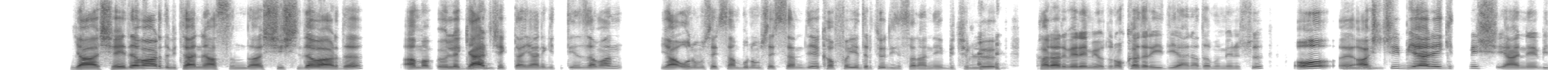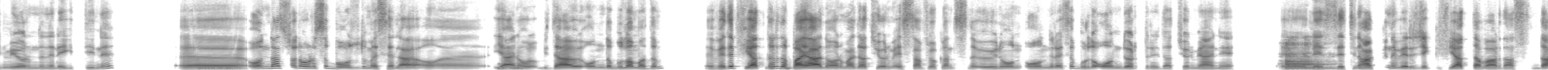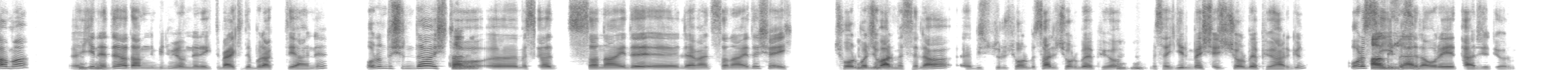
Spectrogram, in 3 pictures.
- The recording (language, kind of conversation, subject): Turkish, podcast, Dışarıda yemek yerken sağlıklı seçimleri nasıl yapıyorsun?
- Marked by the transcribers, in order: chuckle; "yere" said as "yare"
